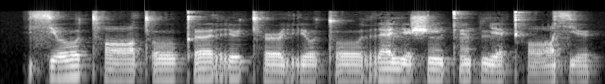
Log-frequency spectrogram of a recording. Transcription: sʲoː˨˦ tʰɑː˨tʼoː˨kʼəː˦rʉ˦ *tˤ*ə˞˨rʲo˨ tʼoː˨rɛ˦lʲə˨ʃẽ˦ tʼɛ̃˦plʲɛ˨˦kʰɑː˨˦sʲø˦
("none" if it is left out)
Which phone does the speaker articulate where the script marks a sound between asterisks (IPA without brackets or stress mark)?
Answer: tʰ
